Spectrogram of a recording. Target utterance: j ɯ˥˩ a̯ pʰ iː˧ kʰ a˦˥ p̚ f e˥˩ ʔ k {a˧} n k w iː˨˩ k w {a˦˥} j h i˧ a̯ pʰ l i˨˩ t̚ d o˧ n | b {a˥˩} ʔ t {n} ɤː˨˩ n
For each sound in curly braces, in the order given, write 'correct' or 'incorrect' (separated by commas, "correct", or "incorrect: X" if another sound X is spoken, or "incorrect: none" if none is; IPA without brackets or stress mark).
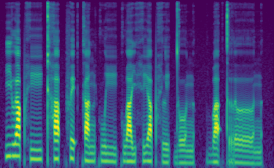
correct, incorrect: a˧, incorrect: a˨˩, incorrect: r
